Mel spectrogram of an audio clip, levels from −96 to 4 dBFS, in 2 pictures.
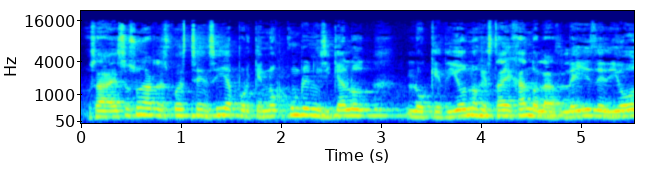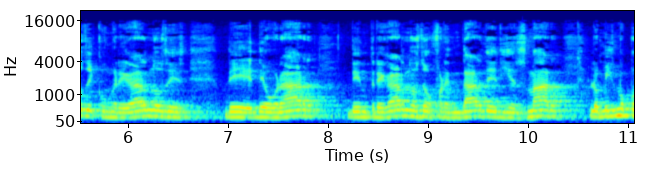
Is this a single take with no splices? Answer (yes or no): no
